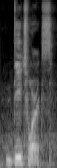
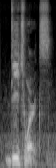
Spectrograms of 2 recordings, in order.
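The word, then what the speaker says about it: DeatschWerks: EFI billet fuel rail Deutsch works deep swartz it's pronounced deeps works projector I should get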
